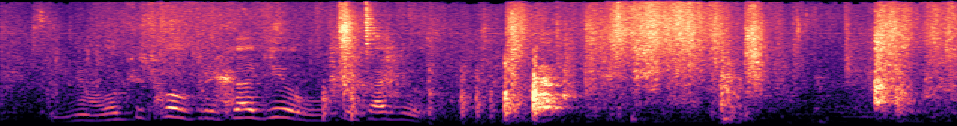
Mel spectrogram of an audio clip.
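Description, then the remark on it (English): A dog whines in a wavering, rising-and-falling tone, then lets out a few short, sharp barks, spaced irregularly at a moderate volume. “Did you hear the dog? They're home for sure.”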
